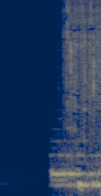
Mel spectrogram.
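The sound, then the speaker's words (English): Corn pests chewing through corn crops: a dense crackling, crunching noise that begins abruptly after silence and holds steady. “This is the sound of corn pests wreaking havoc on your crops.”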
